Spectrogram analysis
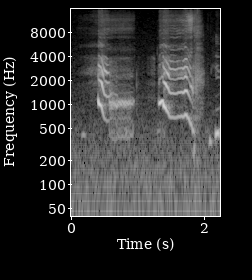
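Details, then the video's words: Bowzer, a pet dog being taught to speak for chicken, gives two drawn-out moaning whines, each starting high and sagging down, roughly a second apart. "Bowzer speaking for chicken"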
